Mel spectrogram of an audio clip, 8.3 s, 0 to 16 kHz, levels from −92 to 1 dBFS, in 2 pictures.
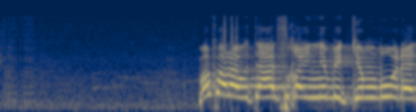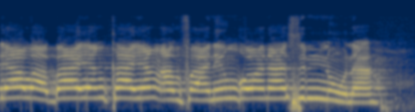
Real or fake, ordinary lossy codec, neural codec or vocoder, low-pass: real; MP3, 64 kbps; none; 9.9 kHz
